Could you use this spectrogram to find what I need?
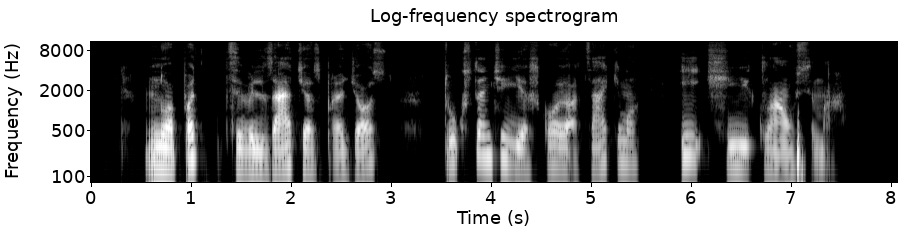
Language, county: Lithuanian, Vilnius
